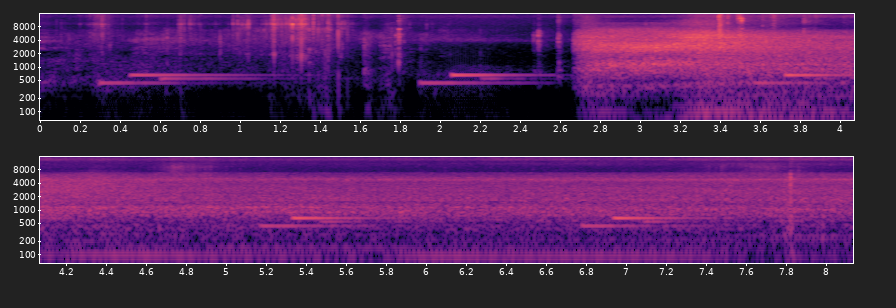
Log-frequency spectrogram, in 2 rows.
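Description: Ford F-350's 6.7-liter Power Stroke V8 diesel starting about two and a half seconds in and settling straight into a steady idle. A two-note dashboard warning chime dings about every second and a half throughout.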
